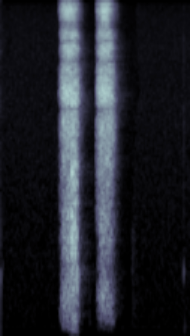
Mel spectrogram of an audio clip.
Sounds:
Sniff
